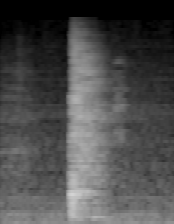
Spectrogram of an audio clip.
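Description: A single short cough or throat-clearing burst from an adult man, with quiet room noise around it.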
